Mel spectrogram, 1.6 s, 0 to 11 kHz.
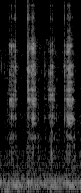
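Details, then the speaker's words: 2001 Kirby G6 vacuum motor after new bearings: dry ratcheting clicks when fan is turned by hand in normal direction, carbon brushes not seating on the commutator; owner plans to use a seating stick. "So I put new bearings on, and when I got everything realigned in there, there's something a little off with the carbon brushes touching the commutator."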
